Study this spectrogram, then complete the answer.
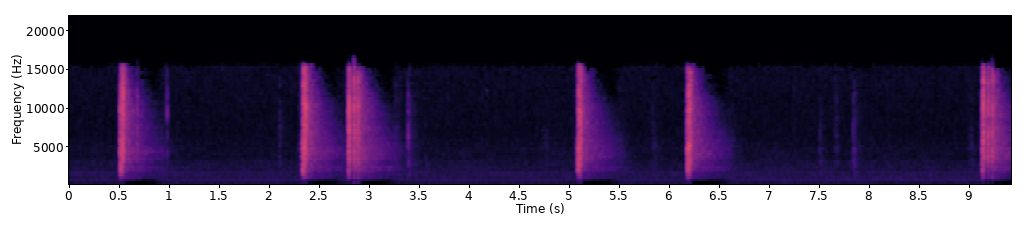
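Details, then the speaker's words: APS V2 airsoft gearbox with brushless motor, freshly replaced piston after a stripped lead tooth: six sharp single piston-slap snaps, no gear whine or motor noise; gearbox cycling cleanly. "like I can barely barely hear anything but the Piston slapping like I don't hear any gear noise or anything no one from the motor nothing just the slap of the piston that's blowing my mind"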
